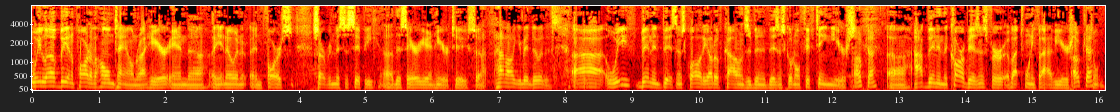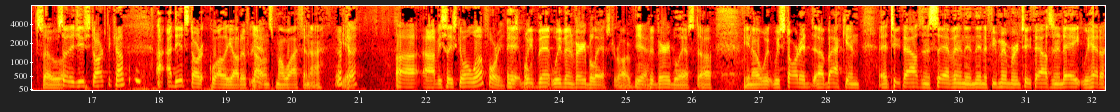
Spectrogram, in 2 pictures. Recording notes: LIVE from The Collins Christmas Festival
